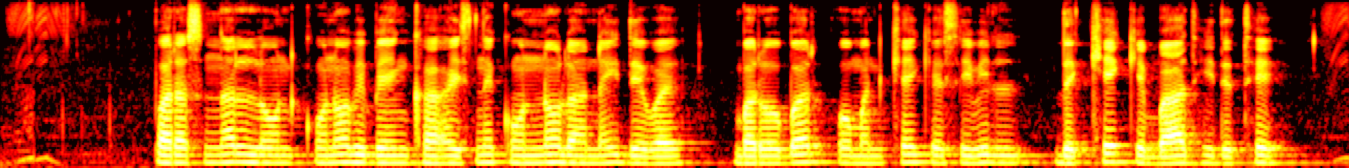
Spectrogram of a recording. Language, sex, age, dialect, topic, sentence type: Chhattisgarhi, male, 25-30, Eastern, banking, statement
